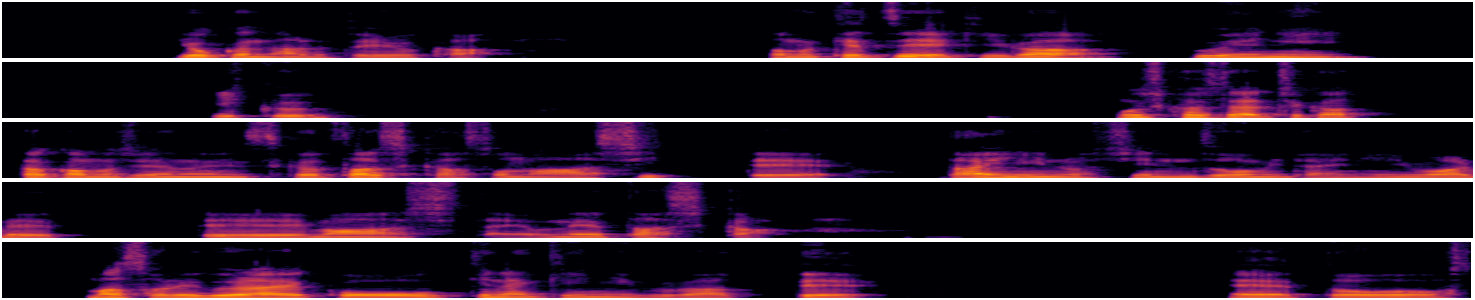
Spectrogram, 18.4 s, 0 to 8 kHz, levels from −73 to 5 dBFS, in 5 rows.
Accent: native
